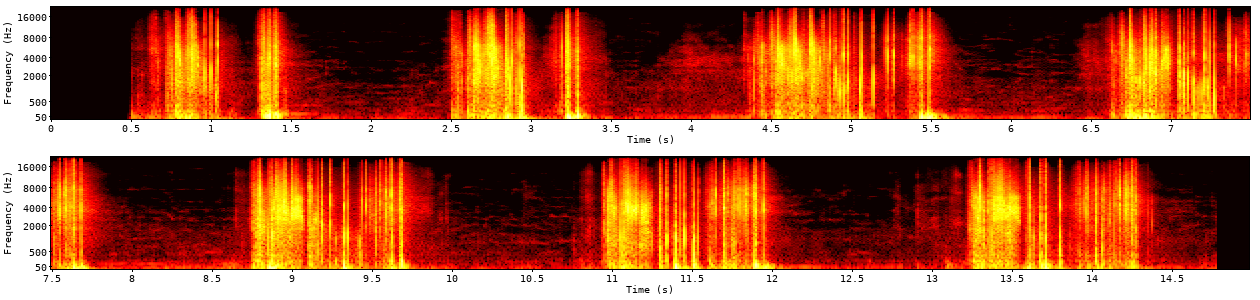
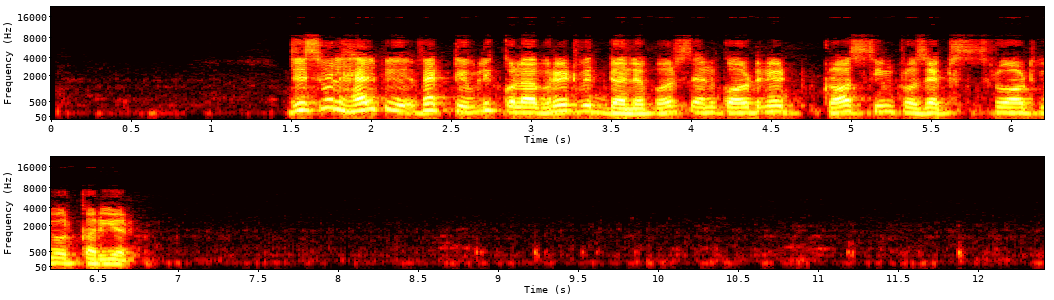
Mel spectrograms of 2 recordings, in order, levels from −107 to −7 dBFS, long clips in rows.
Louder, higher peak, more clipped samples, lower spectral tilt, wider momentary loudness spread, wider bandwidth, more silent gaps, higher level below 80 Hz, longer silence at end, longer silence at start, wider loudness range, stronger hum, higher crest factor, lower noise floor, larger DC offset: about the same, -21 LUFS vs -19 LUFS; about the same, 0 dBFS vs 0 dBFS; neither; second, -1 dB/octave vs -6.5 dB/octave; about the same, 10 LU vs 9 LU; first, over 20 kHz vs 8 kHz; neither; first, -36 dBFS vs -62 dBFS; second, 0.7 s vs 5.7 s; second, 0.65 s vs 1.5 s; second, 3 LU vs 9 LU; neither; about the same, 26 dB vs 22 dB; second, -70 dBFS vs -79 dBFS; neither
